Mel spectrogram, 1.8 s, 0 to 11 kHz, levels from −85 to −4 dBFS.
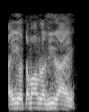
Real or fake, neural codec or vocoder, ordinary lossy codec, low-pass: real; none; AAC, 48 kbps; 7.2 kHz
